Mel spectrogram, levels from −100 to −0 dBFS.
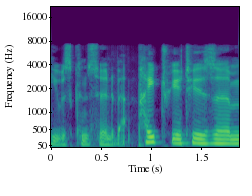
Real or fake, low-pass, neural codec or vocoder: fake; 7.2 kHz; codec, 16 kHz, 4 kbps, X-Codec, WavLM features, trained on Multilingual LibriSpeech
